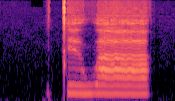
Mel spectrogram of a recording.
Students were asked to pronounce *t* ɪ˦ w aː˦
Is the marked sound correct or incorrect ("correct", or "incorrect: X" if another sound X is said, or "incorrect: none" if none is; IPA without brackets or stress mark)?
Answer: correct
